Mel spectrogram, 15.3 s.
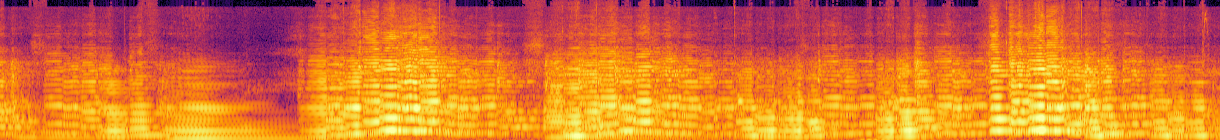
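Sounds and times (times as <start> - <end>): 
solo cello piece in G: 0.0 - 15.2.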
